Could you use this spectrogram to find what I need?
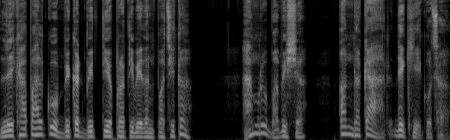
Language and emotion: Nepali, sad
